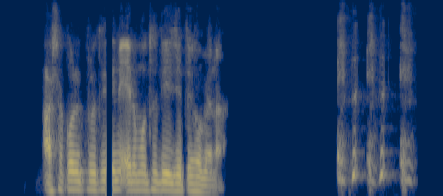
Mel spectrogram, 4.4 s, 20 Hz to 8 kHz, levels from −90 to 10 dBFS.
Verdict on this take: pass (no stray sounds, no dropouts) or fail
fail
